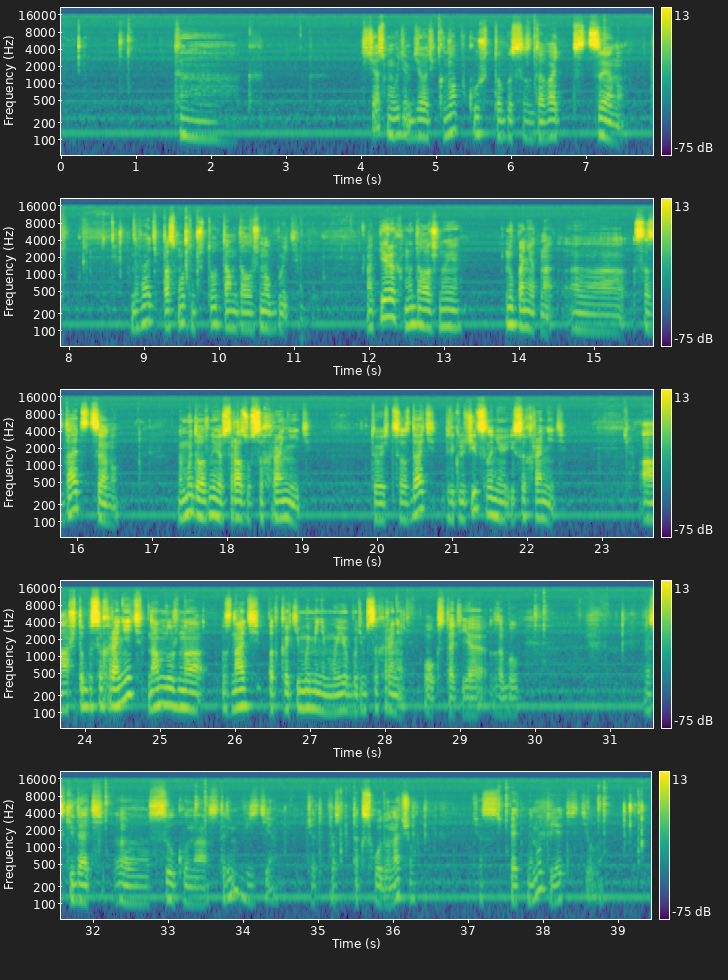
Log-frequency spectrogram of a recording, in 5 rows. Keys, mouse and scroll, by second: 0.8 click, 1.7 scroll down 2, 4.0-5.2 drag, 6.2 click, 7.2 click, 8.6 Return, 9.5 Tab, 30.0 click, 32.1 click, 33.4 click, 35.1 ctrl+c, 37.4 click, 38.7 click, 39.1 ctrl+v.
